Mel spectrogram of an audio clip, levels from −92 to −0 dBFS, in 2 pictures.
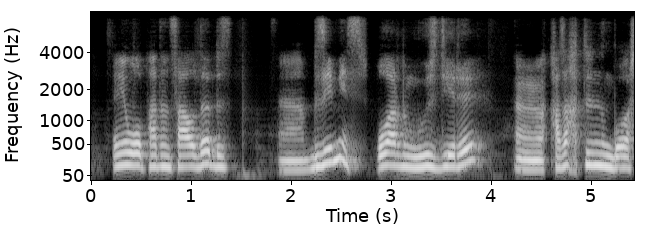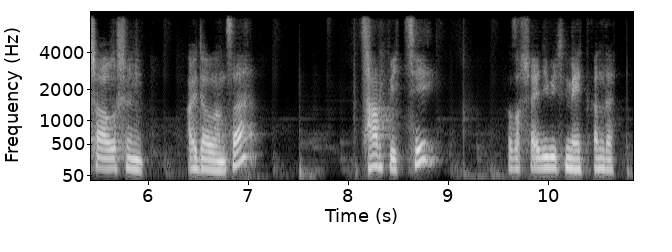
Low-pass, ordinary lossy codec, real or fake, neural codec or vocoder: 7.2 kHz; none; fake; codec, 24 kHz, 0.9 kbps, DualCodec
